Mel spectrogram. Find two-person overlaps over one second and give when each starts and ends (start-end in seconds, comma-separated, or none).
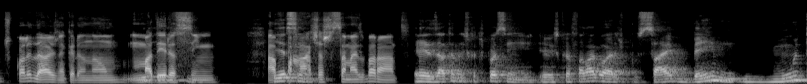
none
